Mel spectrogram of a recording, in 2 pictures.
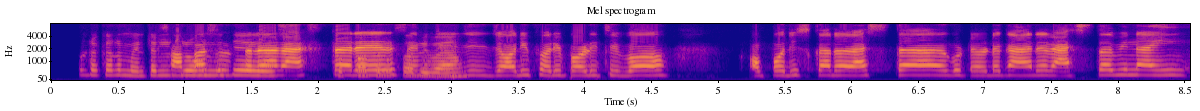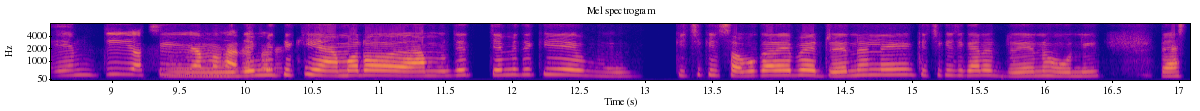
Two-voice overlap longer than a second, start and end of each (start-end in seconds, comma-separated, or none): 0.9-3.0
